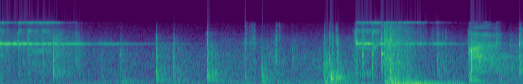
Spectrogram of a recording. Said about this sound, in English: This old door. It's on a latch, but I have to be sure it locks. There.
